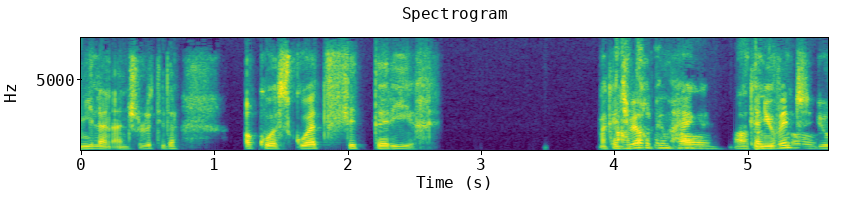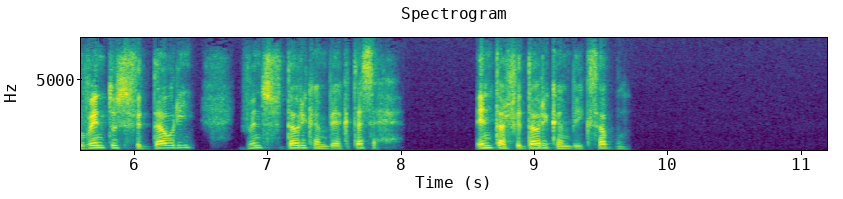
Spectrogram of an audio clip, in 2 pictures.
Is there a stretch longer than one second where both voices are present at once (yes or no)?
yes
